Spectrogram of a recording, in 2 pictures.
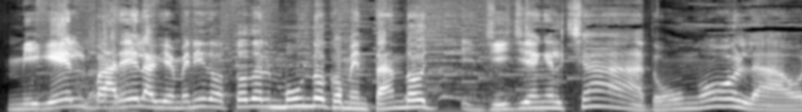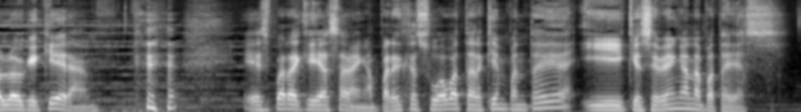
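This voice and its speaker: A man's voice: on the high side, moderate pace, soft background music. Chatty Mexican man streaming live. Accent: Mexican Spanish. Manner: chatty, greets viewers, excitable exclamations. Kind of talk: live gameplay commentary.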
